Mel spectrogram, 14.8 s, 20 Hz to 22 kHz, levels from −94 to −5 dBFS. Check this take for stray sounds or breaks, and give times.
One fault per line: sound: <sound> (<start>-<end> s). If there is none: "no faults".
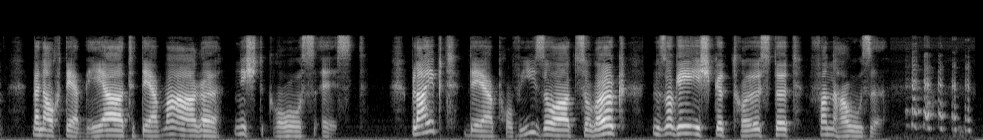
sound: laugh (13.6-14.6 s)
